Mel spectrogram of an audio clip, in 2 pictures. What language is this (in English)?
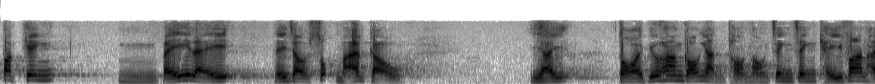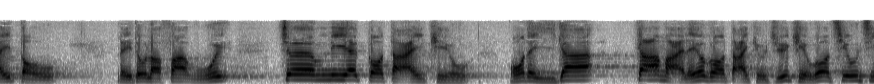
Cantonese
